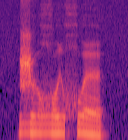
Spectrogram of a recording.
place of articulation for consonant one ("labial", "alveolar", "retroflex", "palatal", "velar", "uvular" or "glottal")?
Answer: retroflex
